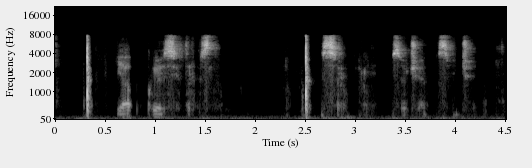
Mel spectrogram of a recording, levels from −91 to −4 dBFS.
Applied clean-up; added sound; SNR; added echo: neural diffusion model UNIVERSE++.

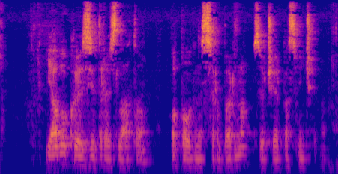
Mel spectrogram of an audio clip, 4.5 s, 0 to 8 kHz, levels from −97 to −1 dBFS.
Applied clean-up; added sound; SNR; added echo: none; none; none; none.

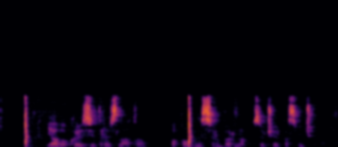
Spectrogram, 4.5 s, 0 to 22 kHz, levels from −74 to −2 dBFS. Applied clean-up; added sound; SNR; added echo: none; Clapping; -2 dB; none.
